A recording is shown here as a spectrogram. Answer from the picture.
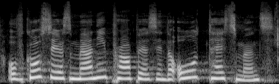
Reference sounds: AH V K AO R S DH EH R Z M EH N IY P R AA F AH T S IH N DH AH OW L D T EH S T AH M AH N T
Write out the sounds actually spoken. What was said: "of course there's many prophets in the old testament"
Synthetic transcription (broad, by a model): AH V K AO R S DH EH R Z M EH N IY P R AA P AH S IH N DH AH OW L D T EH S T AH M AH N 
